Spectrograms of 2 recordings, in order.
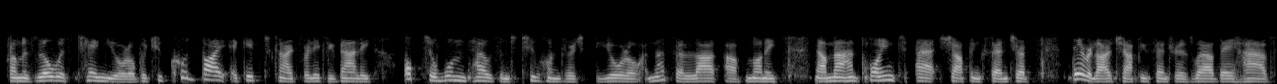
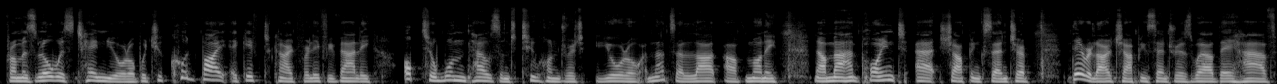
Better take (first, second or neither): second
